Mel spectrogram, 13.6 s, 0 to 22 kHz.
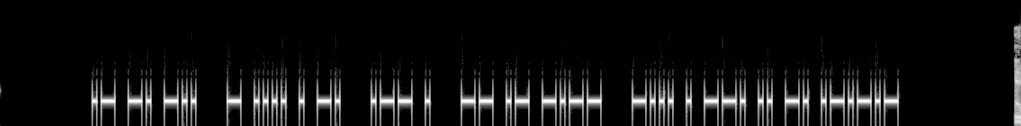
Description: Morse code, heard as a keyed tone, about 20 wpm, 700 Hz. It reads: AND THEN WE MAY BEGIN.
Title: Sentences from Top 300 Words 20wpm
